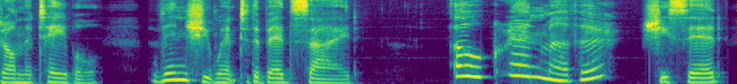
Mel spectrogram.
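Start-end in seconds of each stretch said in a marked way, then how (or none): 3.4-4.5 put-on high, sweet child voice; a small girl calling grandmother; little girl voice.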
